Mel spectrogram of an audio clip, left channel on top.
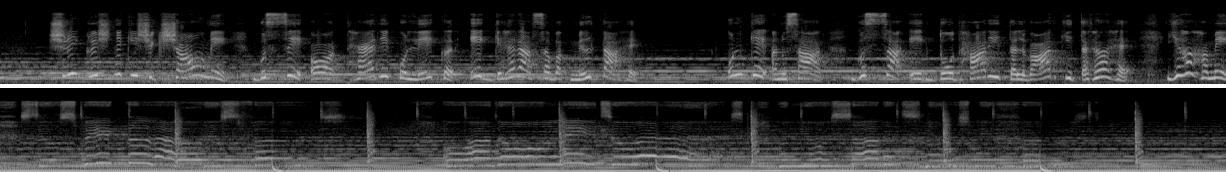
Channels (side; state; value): both; different; correlation 0.01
